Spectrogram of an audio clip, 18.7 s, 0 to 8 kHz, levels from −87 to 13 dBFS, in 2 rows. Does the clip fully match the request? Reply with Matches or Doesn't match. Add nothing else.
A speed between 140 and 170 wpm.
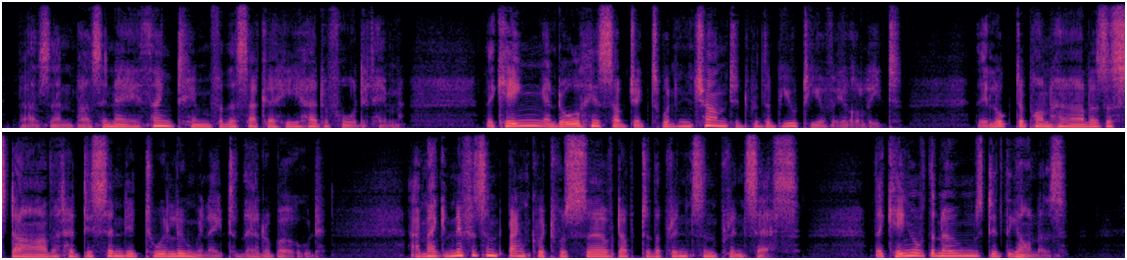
Doesn't match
